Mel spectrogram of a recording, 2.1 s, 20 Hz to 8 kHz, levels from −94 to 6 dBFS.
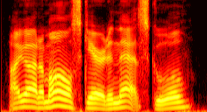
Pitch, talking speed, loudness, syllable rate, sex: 140 Hz, 230 wpm, -15 LUFS, 5.1 syllables/s, male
